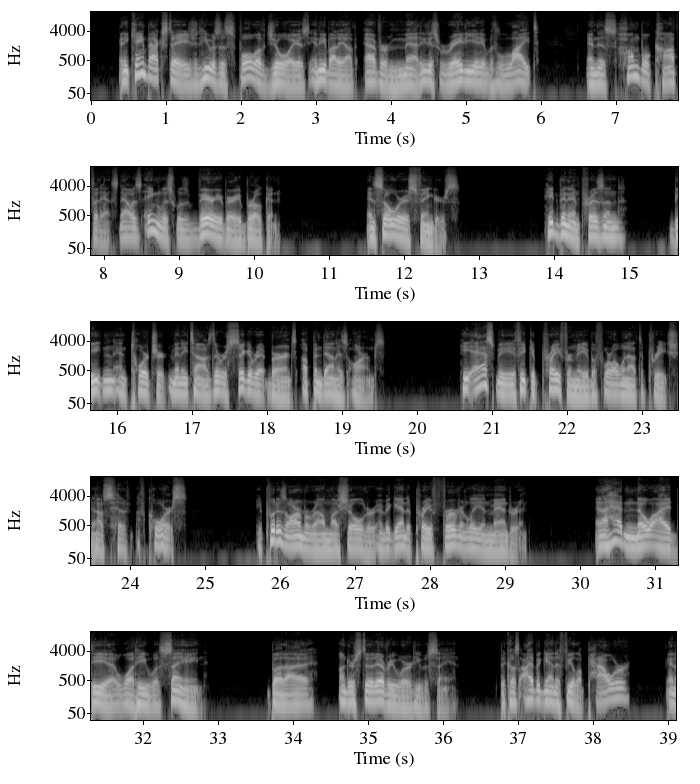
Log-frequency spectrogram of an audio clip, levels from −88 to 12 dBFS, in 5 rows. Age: 50-69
